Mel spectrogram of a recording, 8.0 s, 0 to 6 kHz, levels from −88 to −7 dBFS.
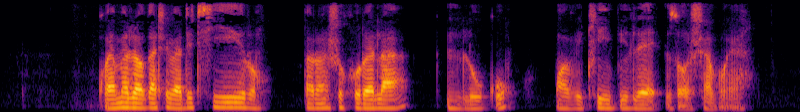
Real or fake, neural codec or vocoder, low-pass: real; none; 5.4 kHz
